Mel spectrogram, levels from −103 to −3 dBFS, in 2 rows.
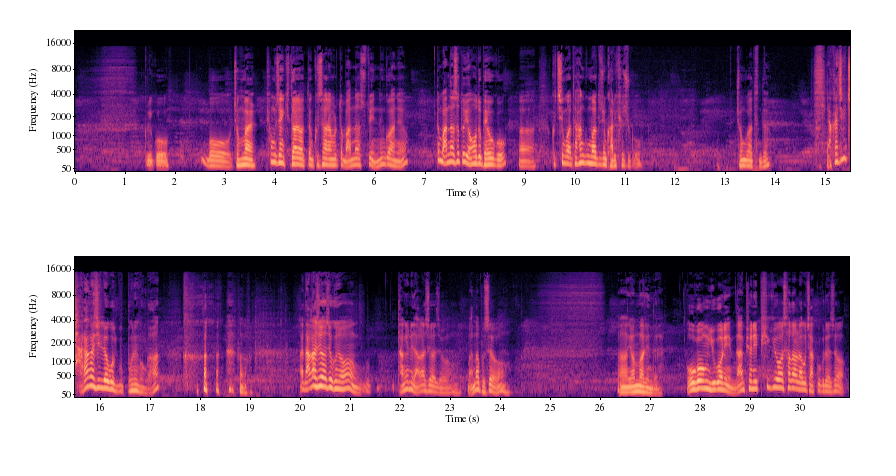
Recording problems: chatter from many people; faint; throughout; 30 dB below the speech

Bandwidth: 14.5 kHz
